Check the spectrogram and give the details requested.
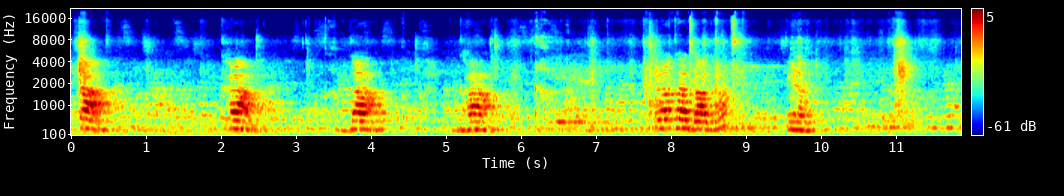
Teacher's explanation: ठीक, का को जब बोलेंगे तो का बोलेंगे तो जो हमारी जीभ होती है वो तलवे से लगती है का बोलने में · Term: स्पर्श व्यंजन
